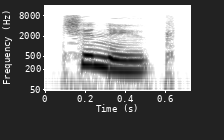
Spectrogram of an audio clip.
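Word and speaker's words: Chinook: um is it a shinook what this hey Breeze that's a shinook I don't know how you say it though chinuk chinuk that's sounds very Scottish chinuk that's a British pronunciation shinook shinook yeah so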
